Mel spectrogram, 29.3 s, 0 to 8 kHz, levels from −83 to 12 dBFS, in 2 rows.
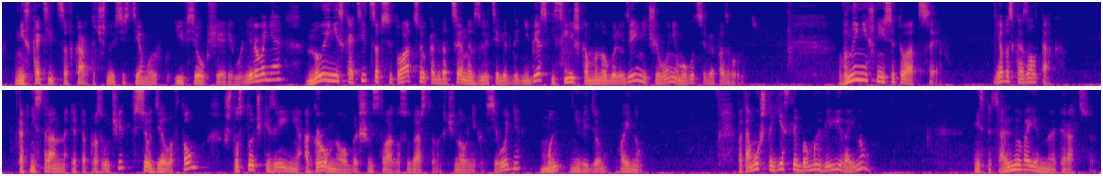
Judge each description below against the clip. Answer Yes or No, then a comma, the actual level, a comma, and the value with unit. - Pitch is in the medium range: No, low, 105 Hz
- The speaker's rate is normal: Yes, average, 140 wpm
